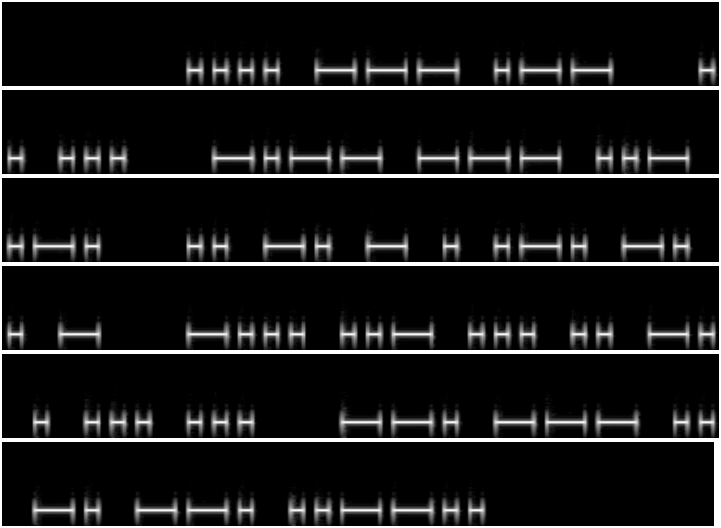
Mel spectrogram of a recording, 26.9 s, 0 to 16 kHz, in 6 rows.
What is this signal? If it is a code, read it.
Morse code, heard as a keyed tone, about 15 wpm, 700 Hz. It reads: HOW IS YOUR INTERNET BUSINESS GOING?
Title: Sentences from Top 1000 Words - Review Part 4 - 15wpm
